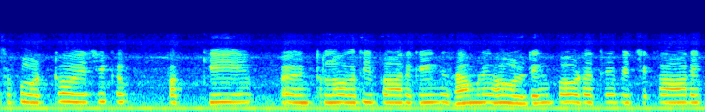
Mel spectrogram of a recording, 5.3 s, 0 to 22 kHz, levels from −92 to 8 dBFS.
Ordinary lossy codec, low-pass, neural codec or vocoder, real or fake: none; none; none; real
